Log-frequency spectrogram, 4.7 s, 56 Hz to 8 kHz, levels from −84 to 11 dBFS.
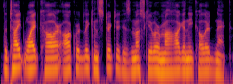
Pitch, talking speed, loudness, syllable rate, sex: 125 Hz, 140 wpm, -18 LUFS, 5.4 syllables/s, male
